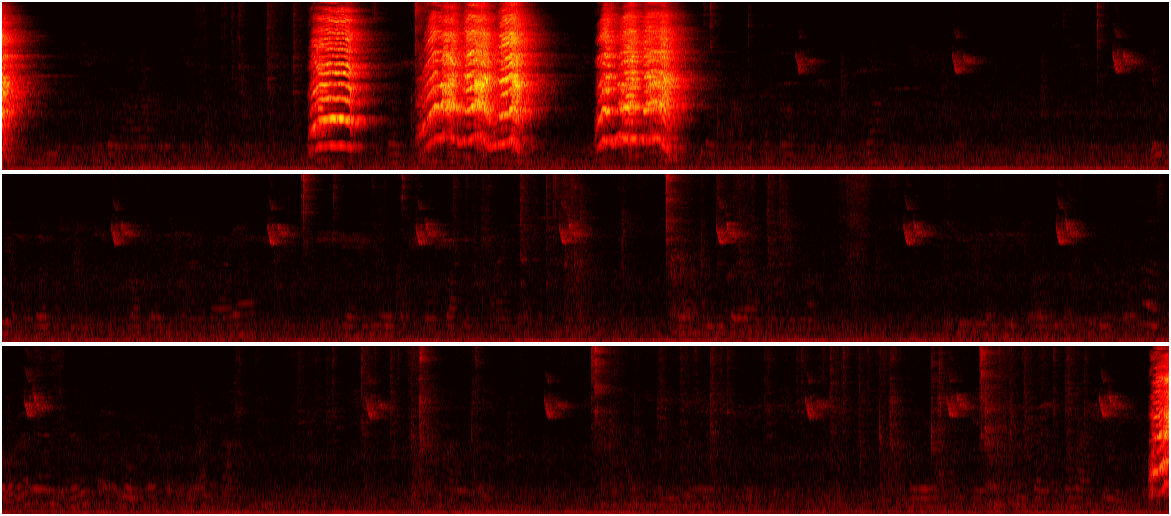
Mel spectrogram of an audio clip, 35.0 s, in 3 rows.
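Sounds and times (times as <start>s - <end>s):
white-crested cockatoo calling at Jaszberenyi zoo: 0.0s - 0.4s, 3.1s - 7.0s, 34.8s - 35.0s.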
